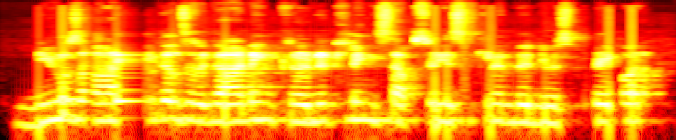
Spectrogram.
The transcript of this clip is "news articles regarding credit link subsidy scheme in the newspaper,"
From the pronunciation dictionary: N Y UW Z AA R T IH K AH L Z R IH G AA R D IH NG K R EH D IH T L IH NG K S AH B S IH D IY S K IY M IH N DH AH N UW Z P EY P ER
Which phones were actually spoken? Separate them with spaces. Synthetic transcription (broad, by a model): N Y UW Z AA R T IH K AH L S R IH G AA R D IH NG K R EH D IH T L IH NG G S AH B S IH D IY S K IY IH N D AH N UW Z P EY P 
